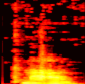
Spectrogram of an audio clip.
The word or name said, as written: כְּנַעַן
